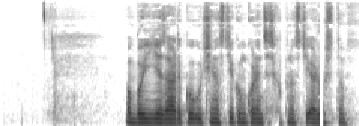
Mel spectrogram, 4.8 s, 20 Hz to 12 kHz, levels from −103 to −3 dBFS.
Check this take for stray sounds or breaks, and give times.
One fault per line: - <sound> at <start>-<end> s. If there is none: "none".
- dropout at 4.3-4.3 s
